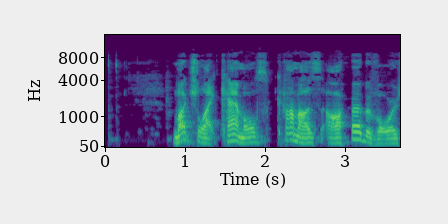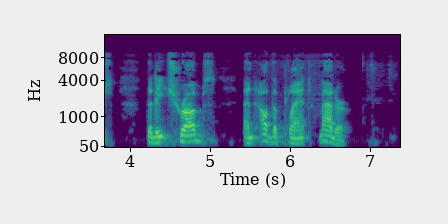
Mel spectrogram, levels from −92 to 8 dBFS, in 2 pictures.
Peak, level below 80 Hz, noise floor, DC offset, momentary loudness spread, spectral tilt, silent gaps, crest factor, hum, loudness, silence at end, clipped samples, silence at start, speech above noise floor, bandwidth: -2 dBFS; -58 dBFS; -56 dBFS; under 0.1%; 12 LU; -4.5 dB/octave; none; 18 dB; none; -19 LUFS; 0.7 s; under 0.1%; 0.85 s; 37 dB; 9.8 kHz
